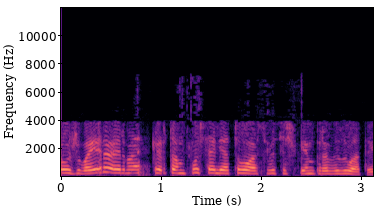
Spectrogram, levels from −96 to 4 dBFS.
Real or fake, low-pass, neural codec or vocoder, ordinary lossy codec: fake; 7.2 kHz; codec, 16 kHz, 16 kbps, FreqCodec, larger model; MP3, 32 kbps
